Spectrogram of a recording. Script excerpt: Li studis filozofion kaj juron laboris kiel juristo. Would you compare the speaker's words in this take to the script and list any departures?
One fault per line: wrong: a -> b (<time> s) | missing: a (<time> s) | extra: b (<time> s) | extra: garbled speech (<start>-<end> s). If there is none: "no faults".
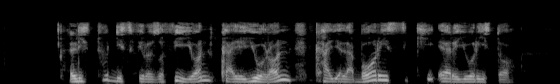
extra: kaj (3.2 s)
